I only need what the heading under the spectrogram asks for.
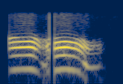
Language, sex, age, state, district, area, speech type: Assamese, female, 60+, Assam, Lakhimpur, rural, conversation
